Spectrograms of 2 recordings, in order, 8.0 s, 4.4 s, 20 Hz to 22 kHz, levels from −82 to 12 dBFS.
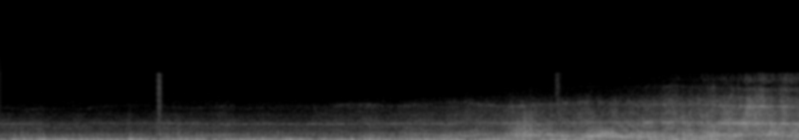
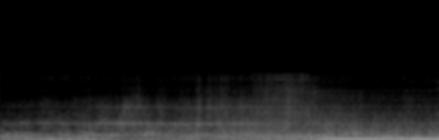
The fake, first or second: second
